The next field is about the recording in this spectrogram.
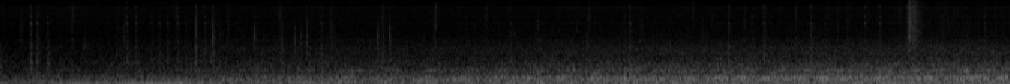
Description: Listen to Bad Wheel Bearing while driving. They make vibrations that increase with wheel speed. Often described as grinding, vibrating, growling, howling, whining, metallic type noise.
